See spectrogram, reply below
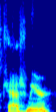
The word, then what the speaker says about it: KSHMR: It's spelled Kshmr and pronounced Kashmir.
